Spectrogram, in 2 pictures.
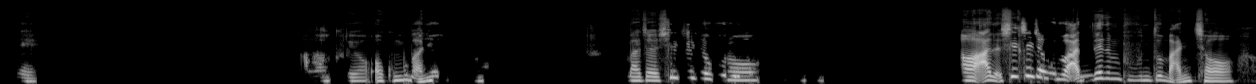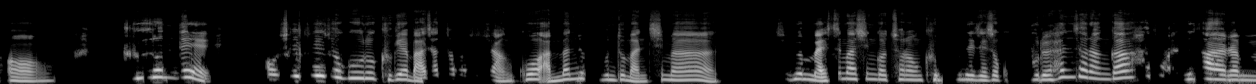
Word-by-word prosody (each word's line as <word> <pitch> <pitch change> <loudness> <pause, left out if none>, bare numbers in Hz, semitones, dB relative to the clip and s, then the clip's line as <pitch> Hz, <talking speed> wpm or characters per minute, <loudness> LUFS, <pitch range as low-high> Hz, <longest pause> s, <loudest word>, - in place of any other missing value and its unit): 네. 150 -3 -8 2.6
아 - - -13 0.2
그래요? 165 0 -7 0.2
공부 195 +3 -1
많이 140 -1 +1
하셨네요. 185 -4 -9 1.4
맞아요. 175 0 0
실질적으로 220 - -1 2.0
아, - - +8
아 - - +8
이 - - +3
드 - - +1
실질적으로 345 - +3
안 - - +7
되는 270 0 0
부분도 195 -2 -5
많죠. 150 -3 +1 0.3
어. 160 -1 -1 0.7
그런데 315 +1 +1 0.5
어 235 -2 -2
실질적으로 340 - +1
그게 225 0 -1
맞아 155 -7 +2 0.2
떨어지지 330 - -18
않고 160 +10 0
안 150 +4 +1
맞는 235 +5 0 0.2
부분도 215 0 -4
많지만 195 +2 -1 0.6
지금 245 +1 -3
말씀하신 245 +8 +1
것처럼 220 -2 -2
그 220 +2 -4 0.2
부분에 220 -1 -2
대해서 200 0 -1
공부를 215 +3 -4
한 330 +9 -2
사람과 285 -3 +2
하지 385 +4 -11 0.3
않은 240 - -6
사람 225 -5 +4
220 Hz, 230 characters per minute, -21 LUFS, 185-275 Hz, 2.6 s, 아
